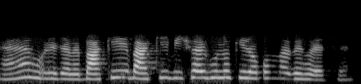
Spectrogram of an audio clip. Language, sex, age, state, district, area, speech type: Bengali, female, 18-30, West Bengal, Purulia, urban, conversation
